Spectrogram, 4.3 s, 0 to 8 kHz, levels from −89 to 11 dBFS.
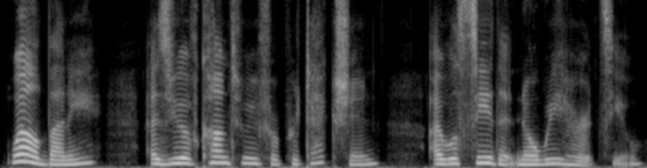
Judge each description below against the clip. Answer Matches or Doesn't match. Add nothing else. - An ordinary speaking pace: Doesn't match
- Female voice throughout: Matches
